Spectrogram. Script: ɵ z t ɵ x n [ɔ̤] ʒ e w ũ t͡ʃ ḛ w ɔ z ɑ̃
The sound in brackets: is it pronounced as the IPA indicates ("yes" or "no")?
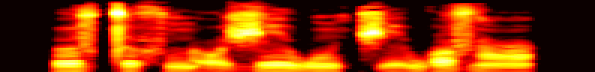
no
